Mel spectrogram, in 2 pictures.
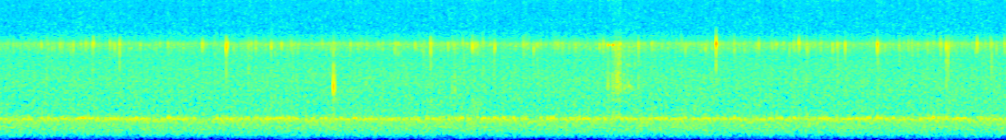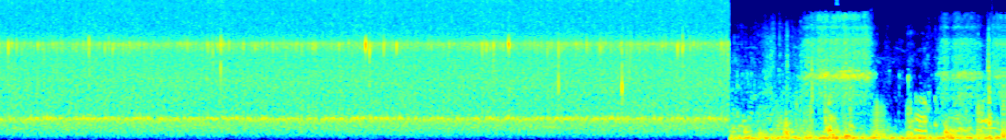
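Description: Underwater sound picked up by a submerged GoFish Cam: a steady hum and hiss with scattered faint clicks. Near the end it cuts abruptly to a low rumble, wind or engine, on the boat deck.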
